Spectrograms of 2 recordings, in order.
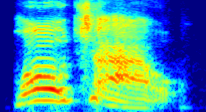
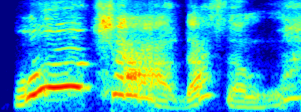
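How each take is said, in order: First: Shocked exclaim. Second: Shocked shriek. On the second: Reacting to the allegations, high loud shriek. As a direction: shriek it in disbelief. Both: Real, not acted.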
